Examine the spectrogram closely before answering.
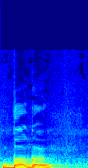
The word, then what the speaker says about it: burger: जो इसमें जो आर होता है, जो दो आर है इसमें, वे साइलेंट है।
